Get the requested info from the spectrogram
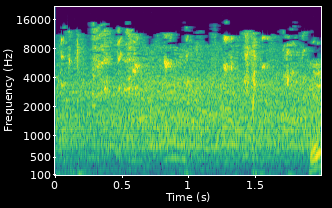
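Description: Basketball being dribbled on a hardwood court, its bounces thumping about three times a second, over the steady noise of an arena crowd.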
